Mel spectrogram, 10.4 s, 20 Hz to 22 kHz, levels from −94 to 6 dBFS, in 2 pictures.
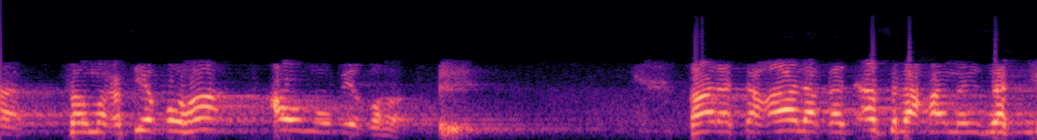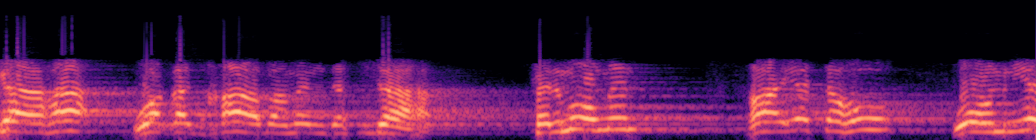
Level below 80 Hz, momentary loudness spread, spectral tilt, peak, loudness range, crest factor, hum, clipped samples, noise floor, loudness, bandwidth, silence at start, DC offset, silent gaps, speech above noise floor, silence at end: -64 dBFS; 11 LU; -6 dB/octave; -2 dBFS; 5 LU; 14 dB; none; under 0.1%; -51 dBFS; -14 LUFS; 4.1 kHz; 0 s; under 0.1%; none; 37 dB; 0 s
